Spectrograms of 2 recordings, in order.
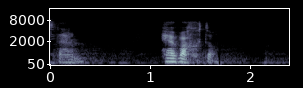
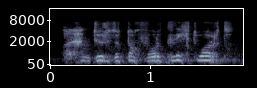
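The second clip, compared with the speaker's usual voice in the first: put-on much softer, hushed girl voice; whispering; 4 semitones higher, 8 dB quieter than usual. Sophie asking the giant how long till dawn, hushed. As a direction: ask quietly, eyes on the dark windows. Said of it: "fluisterde Sophie".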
